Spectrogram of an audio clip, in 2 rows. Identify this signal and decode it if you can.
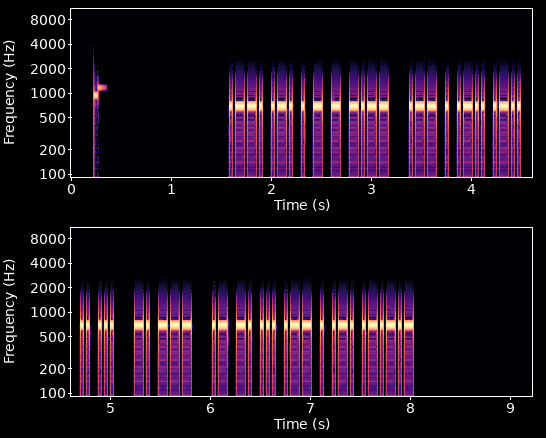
Morse code, heard as a keyed tone, about 40 wpm, 700 Hz. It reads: PRETTY WELL IS NO ANSWER.
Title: Sentences from Top 1000 Words 40wpm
